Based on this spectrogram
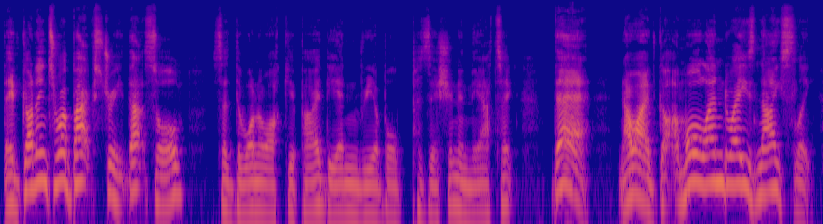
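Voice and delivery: smug West Country maid in the attic. Acted. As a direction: West Country maid bragging about her view. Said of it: "Trying to do a West Country accent there".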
